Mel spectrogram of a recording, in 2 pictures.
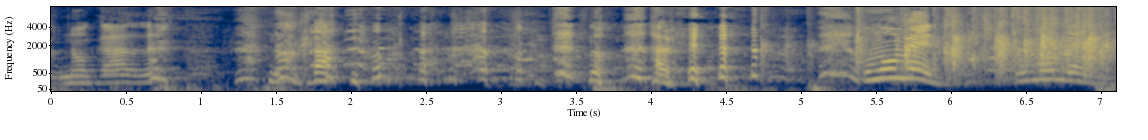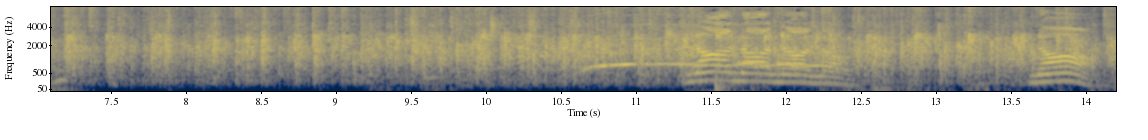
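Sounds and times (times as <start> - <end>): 
speech: 0.0 - 7.4, 11.3 - 12.6, 13.6 - 14.1
laughter: 0.6 - 7.8
audience applause: 4.7 - 14.1.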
